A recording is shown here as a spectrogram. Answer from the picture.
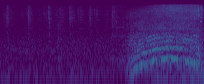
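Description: Zipper on a hard-shell suitcase pulled in one quick stroke about a second and a half in, a loud rasp that rises and then falls in pitch; before it, only a faint low hum.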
